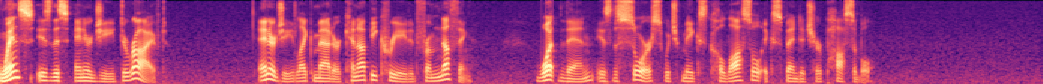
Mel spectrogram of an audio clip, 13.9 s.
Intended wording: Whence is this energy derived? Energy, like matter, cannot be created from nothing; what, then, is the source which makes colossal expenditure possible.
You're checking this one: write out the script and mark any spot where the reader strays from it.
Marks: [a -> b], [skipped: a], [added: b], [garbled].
Whence is this energy derived? Energy, like matter, cannot be created from nothing; what, then, is the source which makes colossal expenditure possible.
